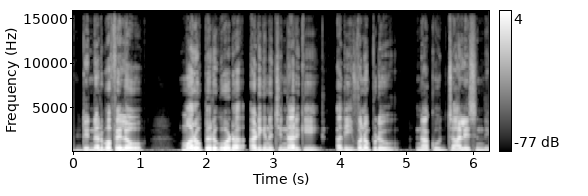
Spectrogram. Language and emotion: Telugu, sad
